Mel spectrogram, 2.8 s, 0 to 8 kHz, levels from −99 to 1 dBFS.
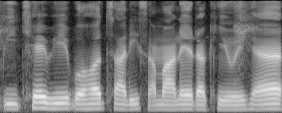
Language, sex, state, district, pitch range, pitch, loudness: Hindi, male, Jharkhand, Garhwa, 115-130 Hz, 125 Hz, -17 LUFS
